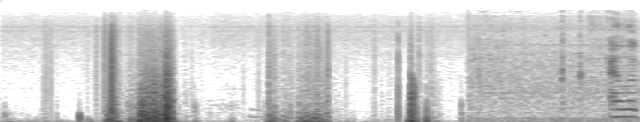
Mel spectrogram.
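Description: Low thumps and rustling in three bursts, the loudest about a second in and a sharper knock near three seconds: handling noise from a hand-held phone's microphone.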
